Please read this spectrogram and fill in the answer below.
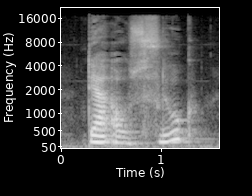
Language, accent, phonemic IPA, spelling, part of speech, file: German, Austria, /ˈʔaʊ̯sfluːk/, Ausflug, noun, De-at-Ausflug.ogg
- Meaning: excursion, outing, short trip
